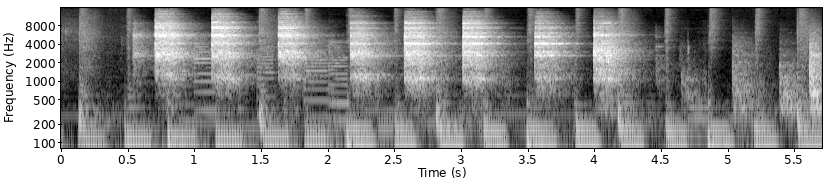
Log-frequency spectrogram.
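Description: Wrenches work seized nuts loose on a rusty Citroën 2CV, giving repeated loud metallic clanks and knocks roughly every half second. The sound is close and forceful and continues without pause.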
